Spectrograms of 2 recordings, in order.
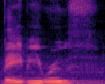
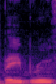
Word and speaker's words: Baby Ruth: It was called Baby Ruth, not Babe Ruth. But how's it spelled? BABY. There are certain pronunciations where the Y is silent.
